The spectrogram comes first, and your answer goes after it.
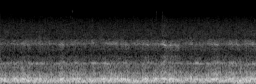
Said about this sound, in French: Bon, concrètement, c'est du souffle, c'est du larsen. Là, elle produit pas grand chose, cette machine. Non, ça, c'est ce qu'on appelle un bruit blanc.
